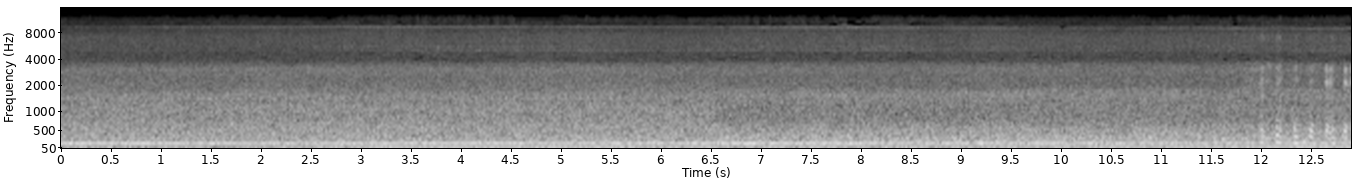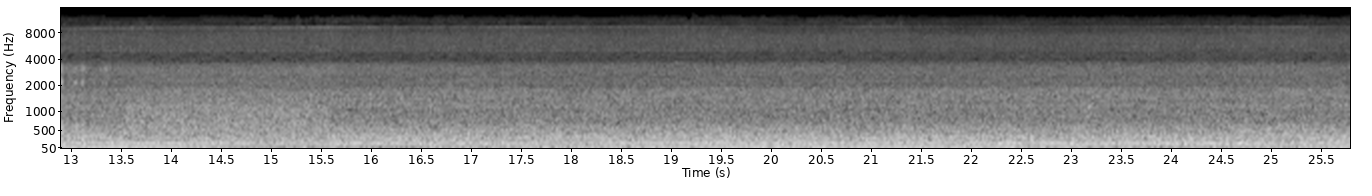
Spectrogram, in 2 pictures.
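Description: A heavy machine's engine rumbles low and steady.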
